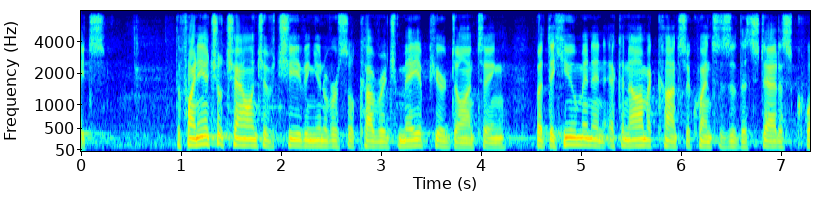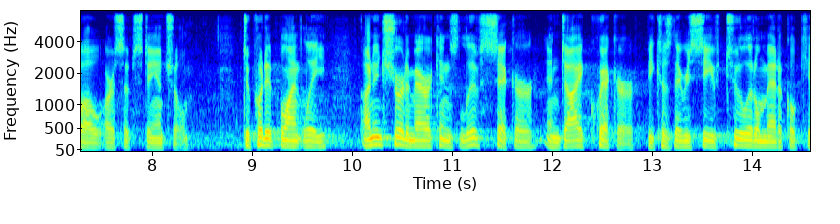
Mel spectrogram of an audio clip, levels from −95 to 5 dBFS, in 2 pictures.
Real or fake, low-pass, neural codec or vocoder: real; 7.2 kHz; none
